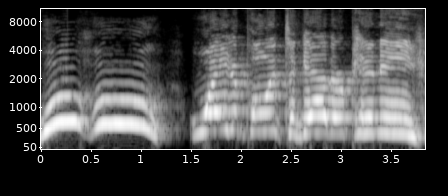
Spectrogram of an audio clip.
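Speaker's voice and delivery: mock very high, long, drawn-out whooping cheering holler. Retelling how a father shouted to his daughter as she walked off, imitating Chad shouting. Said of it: "Chad shouts".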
